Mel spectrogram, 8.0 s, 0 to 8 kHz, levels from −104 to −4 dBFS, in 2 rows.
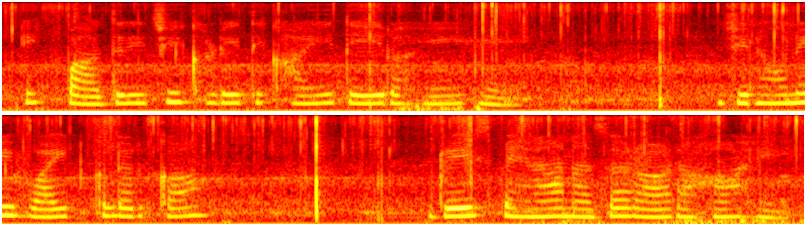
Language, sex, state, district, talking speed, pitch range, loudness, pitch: Hindi, female, Rajasthan, Jaipur, 140 wpm, 210-240 Hz, -29 LUFS, 225 Hz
